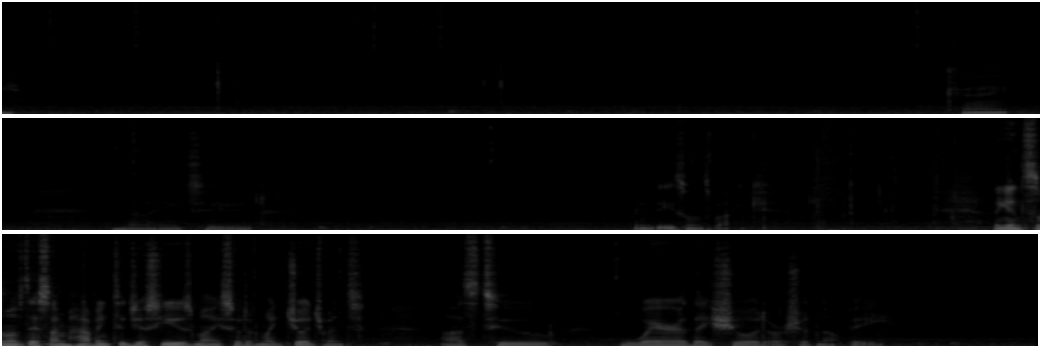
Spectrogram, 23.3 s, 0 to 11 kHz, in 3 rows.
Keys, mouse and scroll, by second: 1.0 click, 1.6 g, 3.3 click, 3.8 g, 8.8 click, 9.7 g, 13.1 click, 13.7-14.1 scroll up 1, 14.5 shift+middle click, 14.9 scroll up 1, 16.2 g, 18.1 click, 18.2 g, 20.9 click, 21.5 g.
